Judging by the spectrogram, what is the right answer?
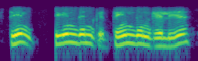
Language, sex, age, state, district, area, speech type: Urdu, male, 18-30, Uttar Pradesh, Saharanpur, urban, conversation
